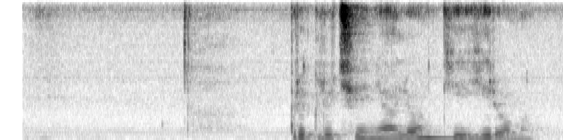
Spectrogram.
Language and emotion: Russian, neutral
